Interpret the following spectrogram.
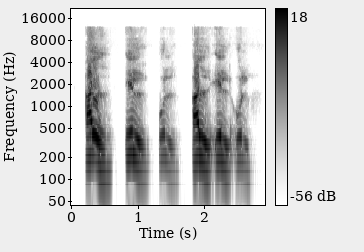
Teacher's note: দেখেন জিভের আগাটা গিয়ে উপরের দাঁতের গোড়াগুলোতে লাগছে, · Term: লাম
